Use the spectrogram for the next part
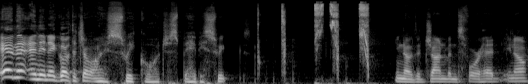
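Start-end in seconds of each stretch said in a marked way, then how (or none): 1.0-2.3 put-on UK chef voice, lower and quieter. Imitating the UK chef Gordon Ramsay going up to John: Gordon Ramsay impression. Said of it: "Gordon Ramsay".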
